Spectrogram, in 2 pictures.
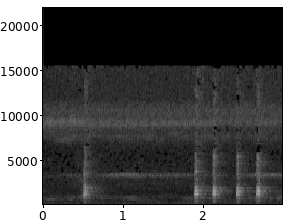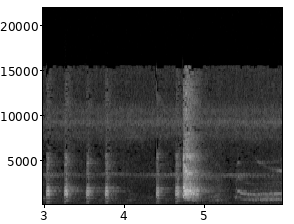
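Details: Red junglefowl hen calling, a lure sound for junglefowl trapping: a lone cluck, then a run of eight evenly spaced short clucks, two more, and a loud harsh squawk near the end, over quiet background hiss.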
